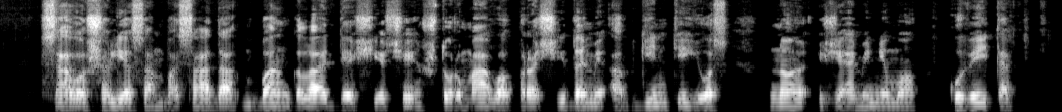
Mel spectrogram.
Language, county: Lithuanian, Klaipėda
